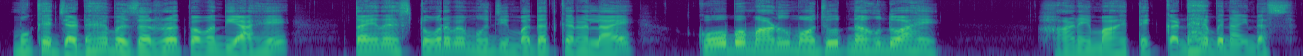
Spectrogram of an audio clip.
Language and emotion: Sindhi, disgusted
